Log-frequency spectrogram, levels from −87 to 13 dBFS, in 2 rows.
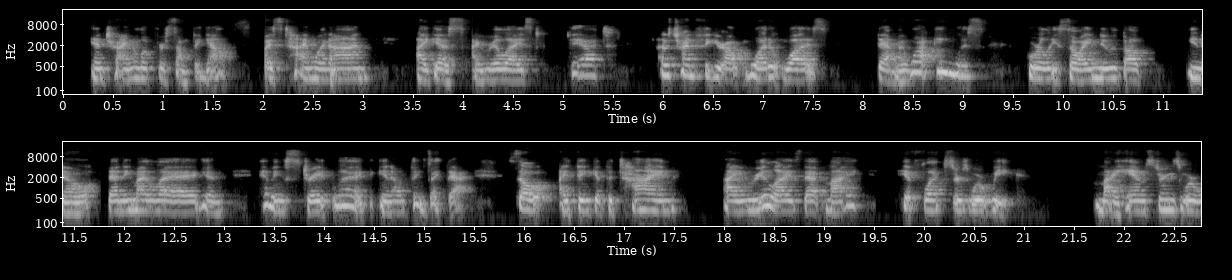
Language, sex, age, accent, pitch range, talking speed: English, female, 50-69, American, 210-305 Hz, 170 wpm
